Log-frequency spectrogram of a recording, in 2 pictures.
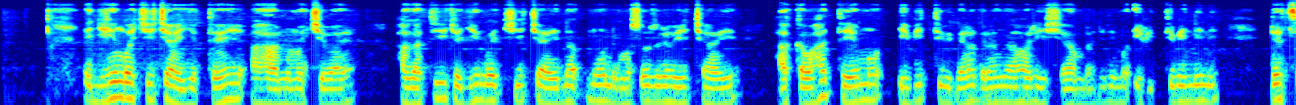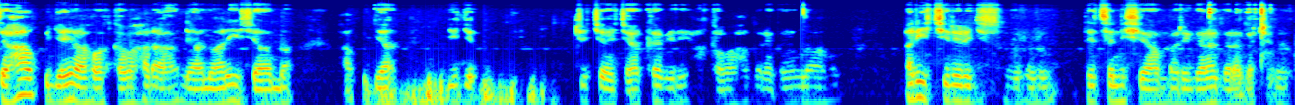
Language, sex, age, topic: Kinyarwanda, male, 25-35, agriculture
